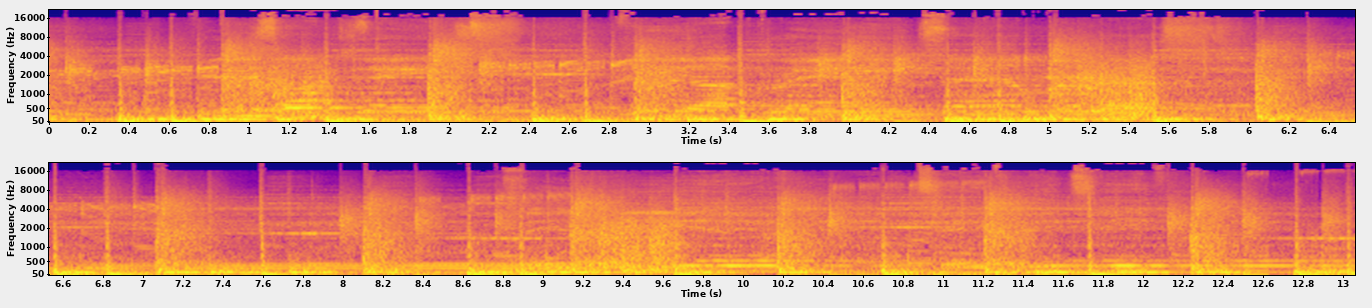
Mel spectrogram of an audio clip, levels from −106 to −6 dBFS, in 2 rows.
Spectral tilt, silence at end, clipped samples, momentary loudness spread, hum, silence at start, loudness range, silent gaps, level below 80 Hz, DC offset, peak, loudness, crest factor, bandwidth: -5 dB/octave; 0 s; under 0.1%; 4 LU; none; 0 s; 1 LU; none; -20 dBFS; under 0.1%; 0 dBFS; -13 LUFS; 12 dB; over 20 kHz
